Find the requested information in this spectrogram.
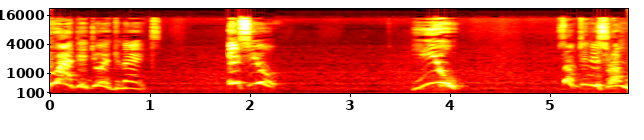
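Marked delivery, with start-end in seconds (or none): none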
